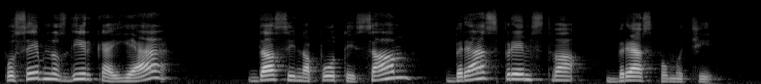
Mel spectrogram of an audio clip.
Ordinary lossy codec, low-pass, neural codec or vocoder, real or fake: none; 19.8 kHz; autoencoder, 48 kHz, 128 numbers a frame, DAC-VAE, trained on Japanese speech; fake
